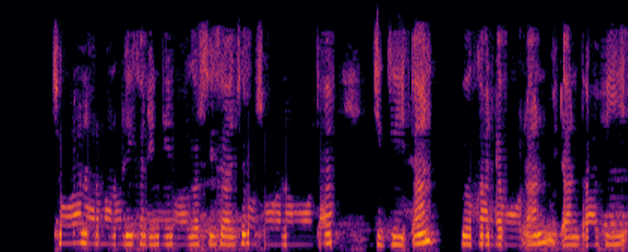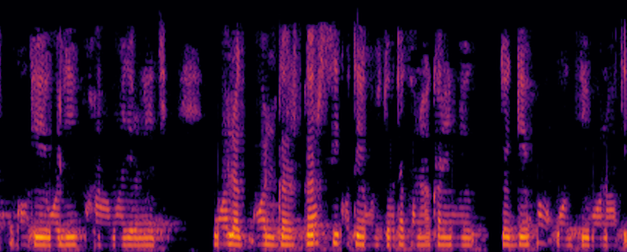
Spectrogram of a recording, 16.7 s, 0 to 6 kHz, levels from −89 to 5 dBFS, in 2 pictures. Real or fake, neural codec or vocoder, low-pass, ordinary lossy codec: real; none; 5.4 kHz; AAC, 24 kbps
